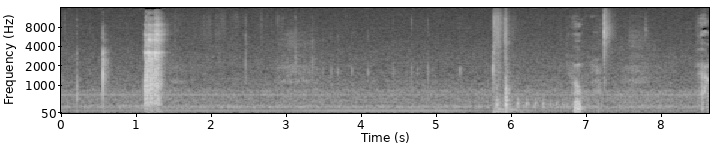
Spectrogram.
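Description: Small handling noises of hands working small plastic parts: a short scrape about a second in, then a quick run of small clicks and two sharp knocks near the end, over a faint steady hum.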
